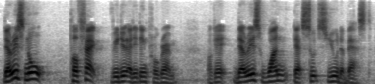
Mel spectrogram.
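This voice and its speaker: A Malaysian underwater video presenter hosts a live-streamed tutorial and Q&A, his voice a bit higher than most men's. He explains at normal speed in a lively, chatty way, regularly checking in with his online viewers.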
